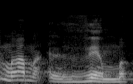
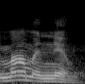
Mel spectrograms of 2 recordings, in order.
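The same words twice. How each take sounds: First: Said in the usual way. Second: "them" said nem, mama and nem. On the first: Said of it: "not mama and them". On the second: Shown as a demonstration. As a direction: turn the th of "them" into an n. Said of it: "T H is an N".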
